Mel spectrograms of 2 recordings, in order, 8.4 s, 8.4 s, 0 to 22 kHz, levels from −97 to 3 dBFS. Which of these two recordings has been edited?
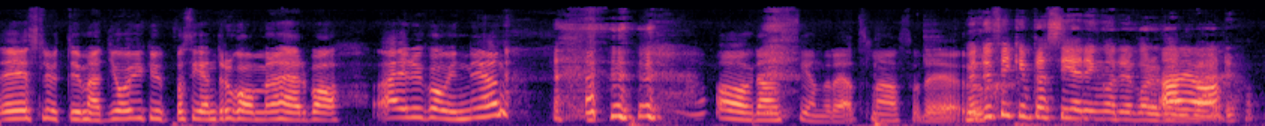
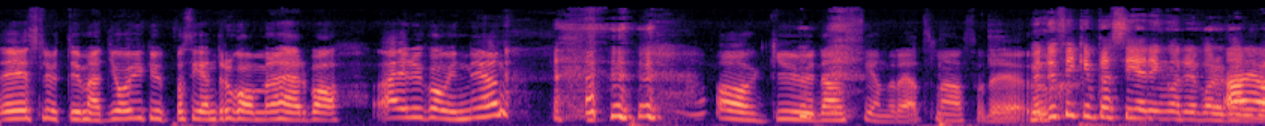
first; 1 cut; at 5.0 s

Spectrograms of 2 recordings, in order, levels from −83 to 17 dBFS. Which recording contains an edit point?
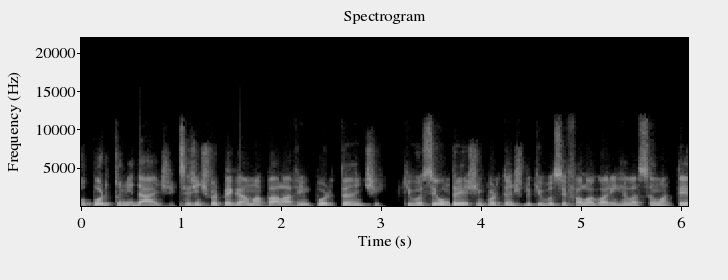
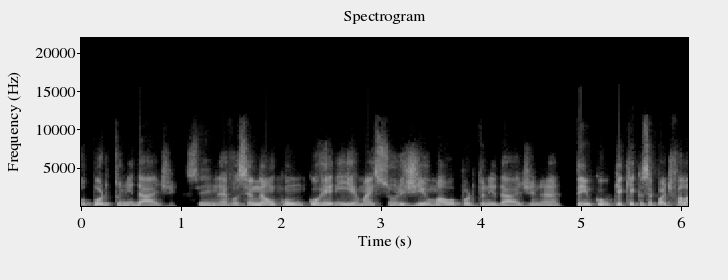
first; 2 cuts; at 1.0 s, 3.7 s

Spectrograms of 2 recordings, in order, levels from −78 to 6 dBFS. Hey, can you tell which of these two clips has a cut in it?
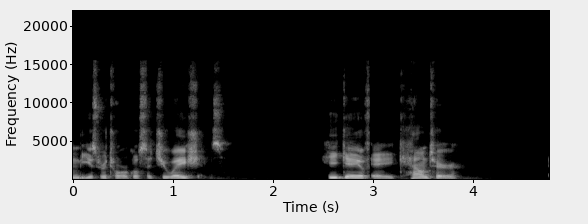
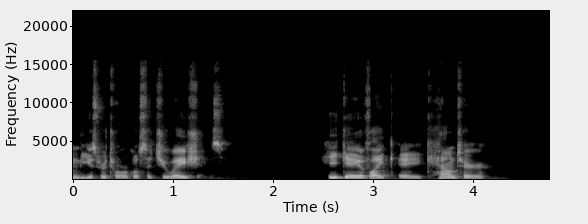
first; 1 cut; at 3.0 s

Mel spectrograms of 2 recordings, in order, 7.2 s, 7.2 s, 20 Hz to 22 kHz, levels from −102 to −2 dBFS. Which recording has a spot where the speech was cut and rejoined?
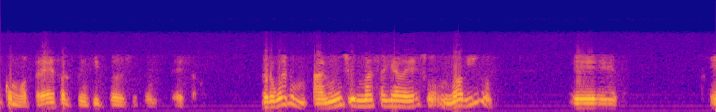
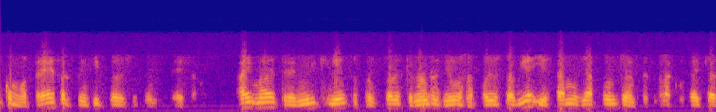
second; 1 cut; at 2.2 s

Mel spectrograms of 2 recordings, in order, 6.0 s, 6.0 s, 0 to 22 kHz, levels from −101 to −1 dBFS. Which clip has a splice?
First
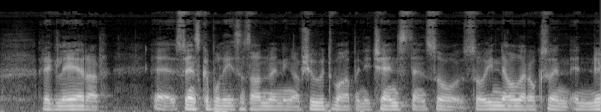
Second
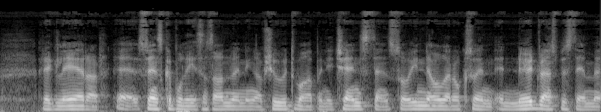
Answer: second; 2 cuts; at 1.1 s, 3.9 s

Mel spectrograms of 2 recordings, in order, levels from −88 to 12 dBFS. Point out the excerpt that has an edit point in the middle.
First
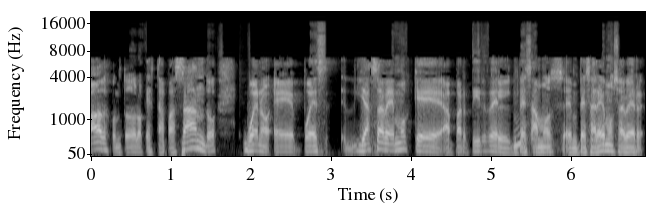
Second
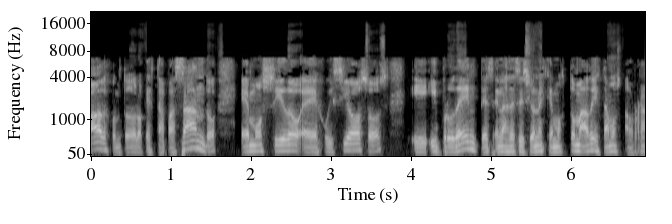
first; 2 cuts; at 1.9 s, 5.3 s

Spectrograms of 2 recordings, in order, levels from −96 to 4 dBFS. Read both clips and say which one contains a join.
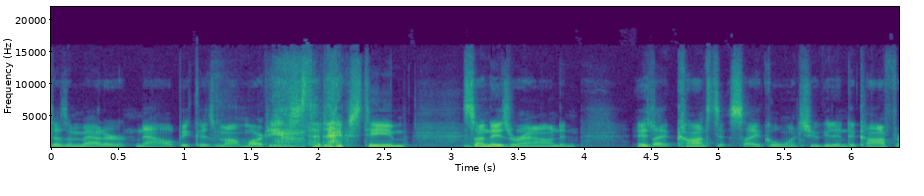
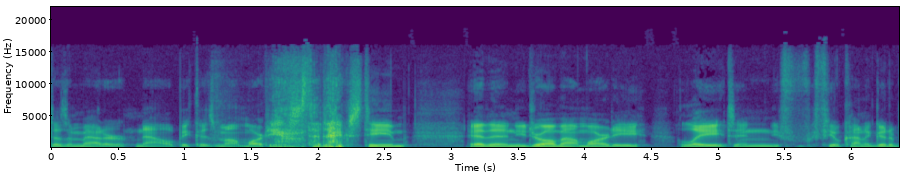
first; 2 cuts; at 3.1 s, 4.5 s

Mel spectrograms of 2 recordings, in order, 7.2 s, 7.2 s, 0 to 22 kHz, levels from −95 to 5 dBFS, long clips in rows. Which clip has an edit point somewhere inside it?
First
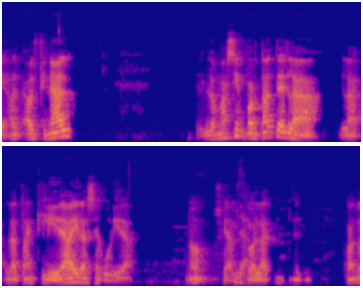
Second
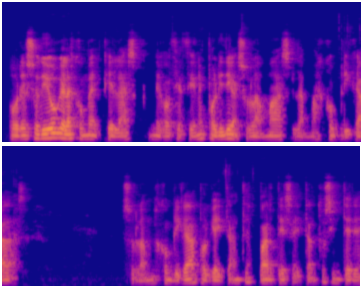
first; 1 cut; at 6.0 s

